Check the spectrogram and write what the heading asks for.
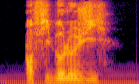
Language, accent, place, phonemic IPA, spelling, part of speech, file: French, France, Lyon, /ɑ̃.fi.bɔ.lɔ.ʒi/, amphibologie, noun, LL-Q150 (fra)-amphibologie.wav
- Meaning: amphibology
